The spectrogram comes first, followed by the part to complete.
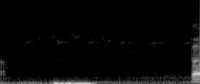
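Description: Pause in a man's speech, filled with outdoor background noise: faint high bird chirps and a low rumble that swells briefly about half a second in. The man's speech resumes near the end.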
